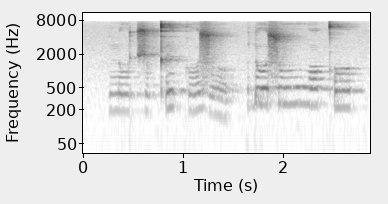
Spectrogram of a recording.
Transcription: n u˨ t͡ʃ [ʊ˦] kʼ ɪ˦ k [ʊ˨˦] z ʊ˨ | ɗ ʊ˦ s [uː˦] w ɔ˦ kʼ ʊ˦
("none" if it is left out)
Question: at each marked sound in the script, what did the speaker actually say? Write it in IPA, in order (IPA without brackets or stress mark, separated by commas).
ʊ˨, ʊ˨˦, uː˦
